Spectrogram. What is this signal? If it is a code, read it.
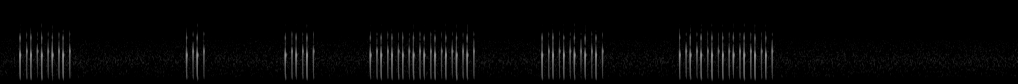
Pulse dialling, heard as clicks on a phone line, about 9 pulses a second, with phone line noise. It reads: 5 2 3 0 6 9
